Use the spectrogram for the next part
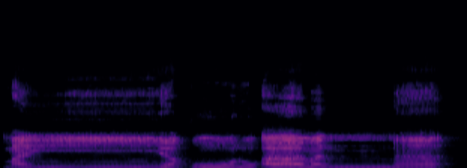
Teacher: Maka asalnya man menjadi mai karena ya dimasukkan non sukunnya itu ke ya. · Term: Idgham bi gunnah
